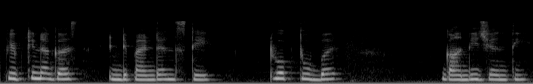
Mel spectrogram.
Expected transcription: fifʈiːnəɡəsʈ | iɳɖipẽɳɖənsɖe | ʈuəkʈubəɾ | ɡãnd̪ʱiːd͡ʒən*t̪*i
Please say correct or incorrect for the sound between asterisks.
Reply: correct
